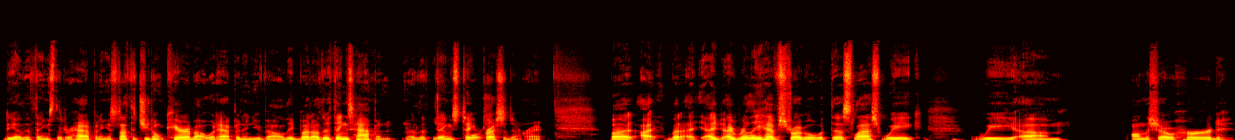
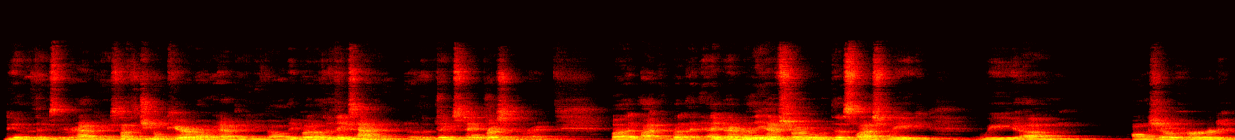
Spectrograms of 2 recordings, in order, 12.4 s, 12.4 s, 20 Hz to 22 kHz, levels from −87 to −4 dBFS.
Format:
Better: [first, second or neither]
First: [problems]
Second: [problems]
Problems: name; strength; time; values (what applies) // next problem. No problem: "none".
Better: first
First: none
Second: room echo; noticeable; dies away in 0.8 s // off-mic speech; far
